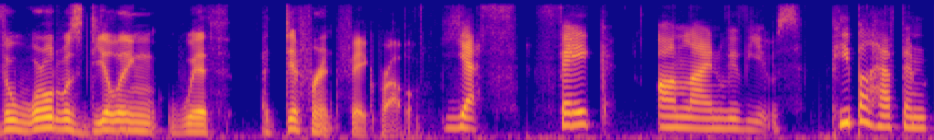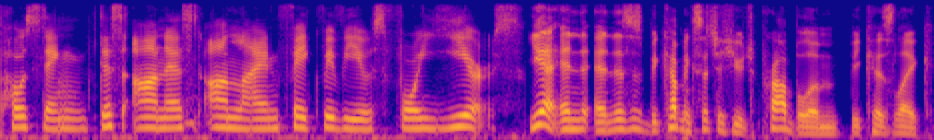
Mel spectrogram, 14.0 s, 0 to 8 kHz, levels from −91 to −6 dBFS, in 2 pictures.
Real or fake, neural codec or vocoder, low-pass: fake; vocoder, 44.1 kHz, 80 mel bands, Vocos; 7.2 kHz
